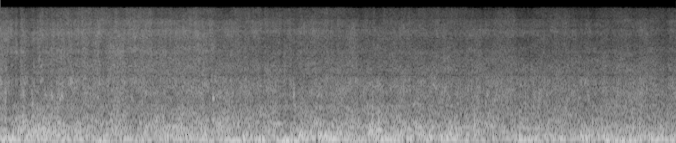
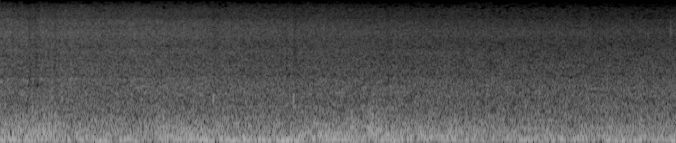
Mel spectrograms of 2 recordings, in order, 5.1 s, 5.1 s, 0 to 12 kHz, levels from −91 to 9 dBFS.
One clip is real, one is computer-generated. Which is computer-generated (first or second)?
first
